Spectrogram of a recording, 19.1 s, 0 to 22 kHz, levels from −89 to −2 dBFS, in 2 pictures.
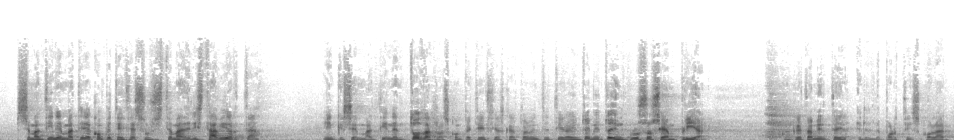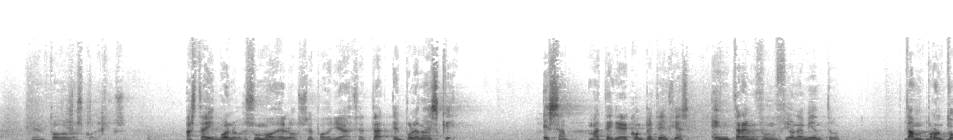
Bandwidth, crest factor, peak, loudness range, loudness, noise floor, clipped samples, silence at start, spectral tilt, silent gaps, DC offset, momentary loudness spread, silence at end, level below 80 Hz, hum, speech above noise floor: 16 kHz; 24 dB; -10 dBFS; 6 LU; -33 LUFS; -58 dBFS; under 0.1%; 0.15 s; -4 dB/octave; none; under 0.1%; 13 LU; 0 s; -64 dBFS; none; 24 dB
